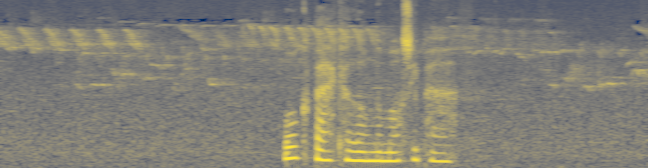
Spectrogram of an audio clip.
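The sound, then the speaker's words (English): Birds chirp and twitter steadily in a forest setting, soft high calls repeating throughout, while a calm voice speaks briefly in the middle. “Listening to the birdsong, until you reach a clearing in the trees again.”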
